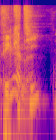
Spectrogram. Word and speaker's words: Piketty: Är det Piketty? Nej, det är helt riktigt. – Det är rätt.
